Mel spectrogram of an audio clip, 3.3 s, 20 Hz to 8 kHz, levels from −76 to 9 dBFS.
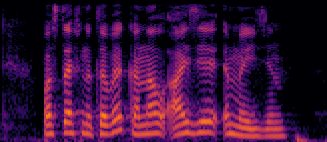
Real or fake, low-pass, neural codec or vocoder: real; 7.2 kHz; none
